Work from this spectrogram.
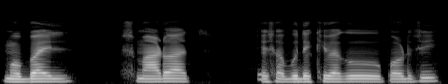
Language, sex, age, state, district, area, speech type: Odia, male, 18-30, Odisha, Ganjam, urban, spontaneous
